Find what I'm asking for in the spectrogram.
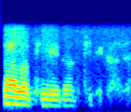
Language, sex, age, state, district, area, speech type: Kashmiri, male, 18-30, Jammu and Kashmir, Srinagar, urban, conversation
